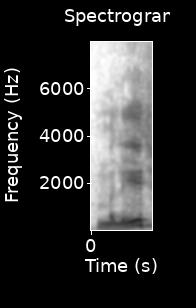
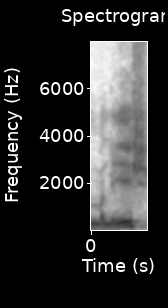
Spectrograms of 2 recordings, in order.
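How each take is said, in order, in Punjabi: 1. ਇਹ ਸ਼ਬਦ 'chh' ਦੀ ਆਵਾਜ਼ ਨਾਲ ਖ਼ਤਮ ਹੁੰਦਾ ਹੈ। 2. ਇਹ ਸ਼ਬਦ 'sh' ਦੀ ਆਵਾਜ਼ ਨਾਲ ਖ਼ਤਮ ਹੁੰਦਾ ਹੈ। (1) "ਛੱਛਾ ਬੋਲਣਾ ਹੈ" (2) "ਕਈ ... ਮਲੇਸ਼ ਬੋਲ ਜਾਂਦੇ ਹਨ"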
